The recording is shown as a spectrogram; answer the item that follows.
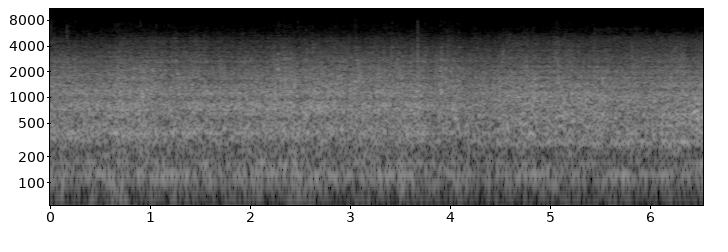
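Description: Steady rushing of a fast-flowing stream's water, an even hiss with no breaks.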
